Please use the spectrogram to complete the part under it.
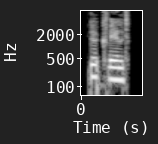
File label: "gequält", German; adjectives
